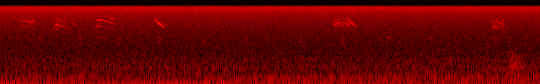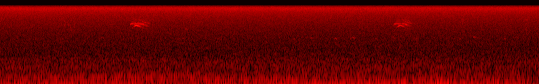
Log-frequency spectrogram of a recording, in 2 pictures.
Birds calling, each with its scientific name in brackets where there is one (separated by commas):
Hawaii Amakihi (Chlorodrepanis virens), Eurasian Skylark (Alauda arvensis), Erckel's Francolin (Pternistis erckelii)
